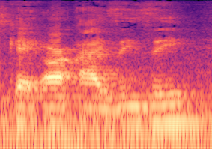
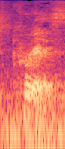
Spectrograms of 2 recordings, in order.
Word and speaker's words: Krizz: It's spelled with K's, K-R-I-Z-Z. And it's not pronounced Krizz, it's Chris.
